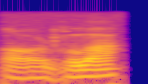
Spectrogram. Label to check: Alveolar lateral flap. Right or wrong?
Right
